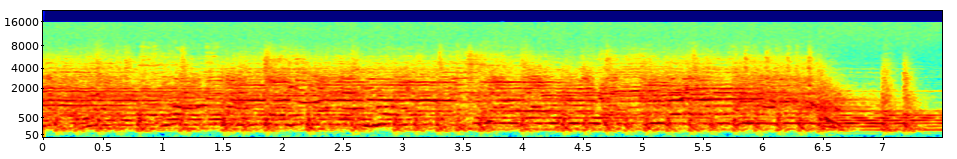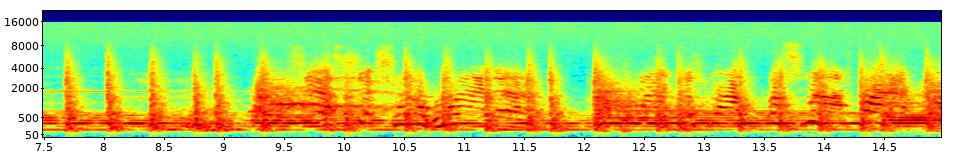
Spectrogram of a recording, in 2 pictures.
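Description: Live rock band playing: electric guitars and drum kit, loud and dense. About six and a half seconds in, the thick sustained guitar wash drops away into choppier playing punctuated by sharp drum hits.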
